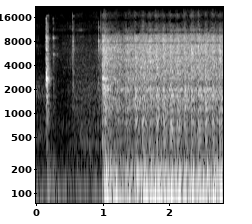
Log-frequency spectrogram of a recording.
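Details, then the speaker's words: 1967 Chevrolet C10 during transmission swap: quiet, then steady starter cranking about three turns a second that never catches; fuel pump running, cause unknown. "just doesn't want to fire fuel pumps running I mean like I'm just like at a loss right now"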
